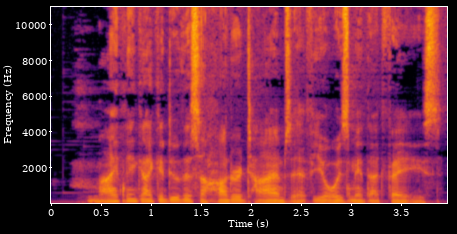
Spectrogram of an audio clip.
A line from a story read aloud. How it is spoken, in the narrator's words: he chuckled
